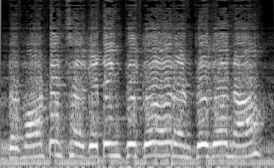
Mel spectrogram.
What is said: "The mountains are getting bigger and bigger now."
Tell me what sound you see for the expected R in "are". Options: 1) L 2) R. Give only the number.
1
